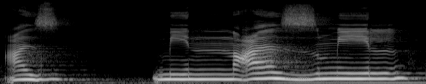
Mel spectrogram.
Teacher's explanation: Huruf zai sama seperti shad punya sifat yang tidak memiliki lawan, namanya sifat shafir. Ada desisan. Ini suaranya desisnya kayak lebah ya.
